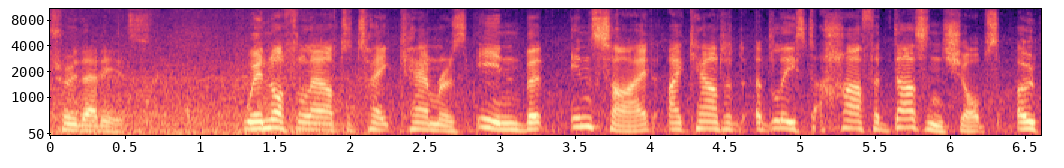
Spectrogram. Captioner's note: voice-over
